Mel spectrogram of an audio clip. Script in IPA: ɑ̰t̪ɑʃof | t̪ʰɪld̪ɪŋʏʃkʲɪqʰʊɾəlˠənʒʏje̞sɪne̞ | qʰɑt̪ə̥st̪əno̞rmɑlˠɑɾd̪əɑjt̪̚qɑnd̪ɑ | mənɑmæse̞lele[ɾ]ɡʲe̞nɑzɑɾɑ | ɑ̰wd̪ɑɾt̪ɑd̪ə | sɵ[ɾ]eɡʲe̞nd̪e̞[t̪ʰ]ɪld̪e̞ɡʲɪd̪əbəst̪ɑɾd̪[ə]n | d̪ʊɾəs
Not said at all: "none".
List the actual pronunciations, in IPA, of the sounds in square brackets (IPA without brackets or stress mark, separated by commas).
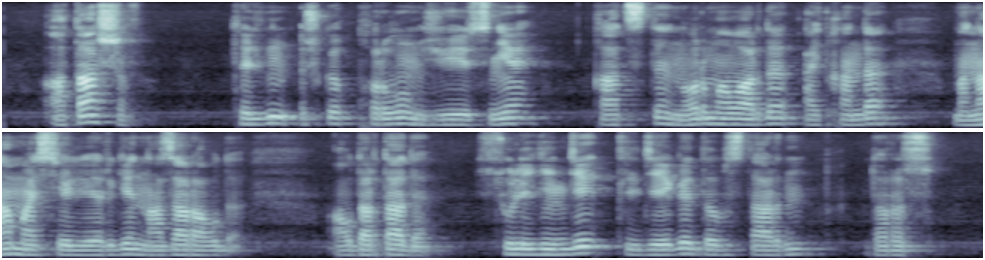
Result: ɾ, l, t̪ʰ, ə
